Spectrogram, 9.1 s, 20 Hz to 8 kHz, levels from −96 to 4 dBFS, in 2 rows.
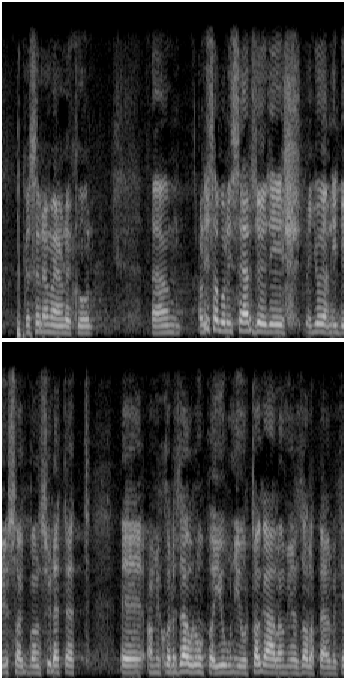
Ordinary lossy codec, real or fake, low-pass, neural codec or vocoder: none; fake; 7.2 kHz; vocoder, 44.1 kHz, 128 mel bands, Pupu-Vocoder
